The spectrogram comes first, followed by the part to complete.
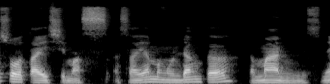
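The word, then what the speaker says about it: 招待: hai, yombang desu ne, yaitu shotai, panjang shonya ya, shotai desu ne. Apa artinya shotai? Ada yang tahu minasang shotai? Ya, mengundang desu ne. Shotai itu mengundang. Jadi kalau diartikan tomodachi o shotai shimasu, saya mengundang teman desu ne.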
